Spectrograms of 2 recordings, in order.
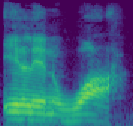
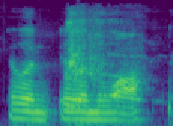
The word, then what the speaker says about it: Illinois: I'm from that state, and you have to realize that the word, as we pronounce it, Illinois, is actually French. So they prefer you to pronounce it Illinois. – Yes, please. – Illinois.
